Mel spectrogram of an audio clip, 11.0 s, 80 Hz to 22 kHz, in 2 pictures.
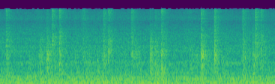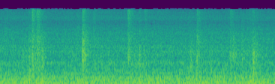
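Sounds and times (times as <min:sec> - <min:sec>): tumble dryer running: 0:00.0 - 0:11.0.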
